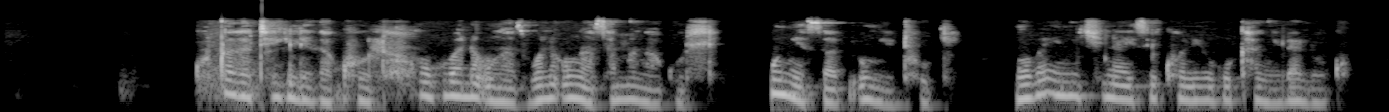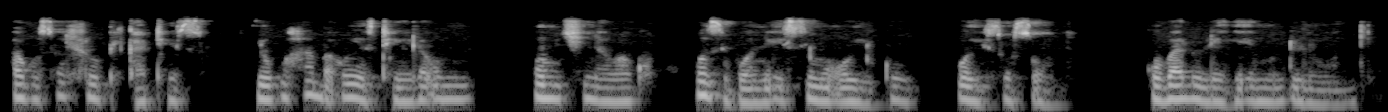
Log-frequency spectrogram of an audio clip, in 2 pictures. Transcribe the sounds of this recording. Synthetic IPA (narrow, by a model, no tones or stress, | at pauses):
ɣuǃaɣatʰeɣilɛɣakʰuluuɣuβanaʔuŋaziβɔnaʔuŋasamaŋaɣuːɬɛ̥ | uŋɛsaβiʔuŋetʰuːɣʰɛ̥ | ŋɔβaimit͡ʃʼinaisikʰɔnɛjoɣukʰaŋɛlalɔkʰɔ̥ | aɣusaɬupʰi̥kʰatʰesi̥ | joɣuhambʱaʔujezitʰɛŋɛlaʔum | um̩t͡ʃʼinawakʰɔ̥ | uziβɔnɛisimɔʔju | ojisɔsɔna | ɣuβalulɛɣɛemuntʼwiniwɔːŋkʼɛ̥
